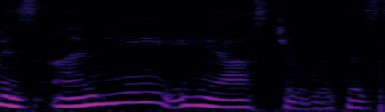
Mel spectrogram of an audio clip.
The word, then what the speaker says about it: Unhei: turned to joey she nodded slowly yes it's pronounced yin hey and it means grace mr kim added yoon hey joey said slowly this time perfectly it made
